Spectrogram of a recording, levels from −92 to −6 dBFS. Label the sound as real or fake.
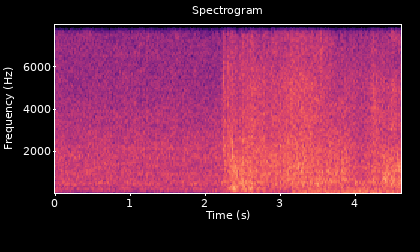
fake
